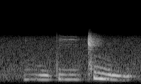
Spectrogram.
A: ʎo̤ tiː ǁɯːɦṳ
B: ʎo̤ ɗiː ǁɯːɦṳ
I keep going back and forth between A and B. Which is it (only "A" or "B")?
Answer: A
